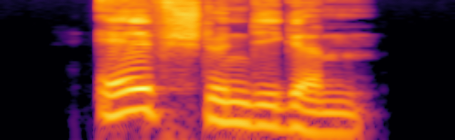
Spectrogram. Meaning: strong dative masculine/neuter singular of elfstündig
- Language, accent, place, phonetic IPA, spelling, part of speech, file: German, Germany, Berlin, [ˈɛlfˌʃtʏndɪɡəm], elfstündigem, adjective, De-elfstündigem.ogg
